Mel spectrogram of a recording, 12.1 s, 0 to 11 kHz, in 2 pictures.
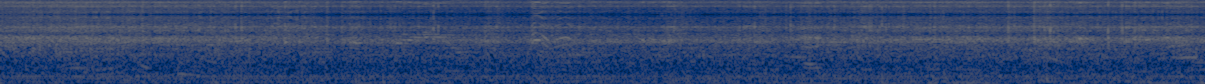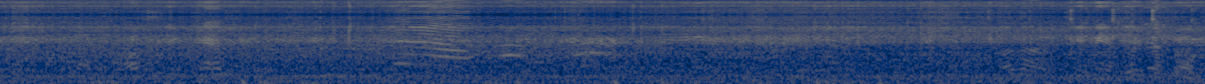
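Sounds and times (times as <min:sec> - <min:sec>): faint voices: 0:00.0 - 0:12.0
ship engine rumble: 0:00.0 - 0:12.0.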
